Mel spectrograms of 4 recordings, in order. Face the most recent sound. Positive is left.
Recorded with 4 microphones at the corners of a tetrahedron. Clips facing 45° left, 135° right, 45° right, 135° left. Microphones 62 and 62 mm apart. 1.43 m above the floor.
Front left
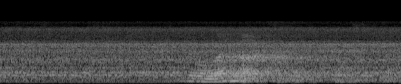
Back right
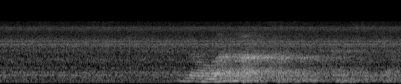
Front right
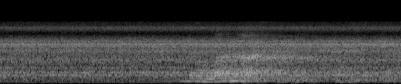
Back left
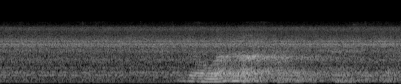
turn(degrees=90)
